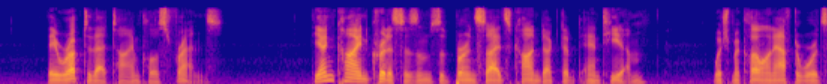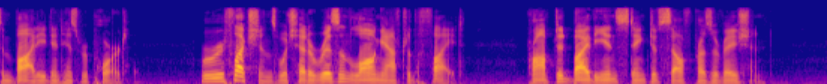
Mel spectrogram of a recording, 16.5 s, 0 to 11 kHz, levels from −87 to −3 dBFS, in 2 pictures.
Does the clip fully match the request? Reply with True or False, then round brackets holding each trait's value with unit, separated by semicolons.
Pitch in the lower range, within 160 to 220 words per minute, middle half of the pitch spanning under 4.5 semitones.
False (95 Hz; 150 wpm; 3.4 semitones)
